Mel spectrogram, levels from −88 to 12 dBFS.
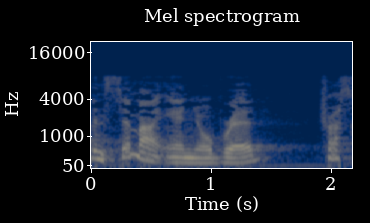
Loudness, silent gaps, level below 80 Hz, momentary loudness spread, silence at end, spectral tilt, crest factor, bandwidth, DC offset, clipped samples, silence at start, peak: -36 LUFS; none; -66 dBFS; 10 LU; 0 s; -6 dB/octave; 18 dB; 8.2 kHz; under 0.1%; under 0.1%; 0 s; -20 dBFS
